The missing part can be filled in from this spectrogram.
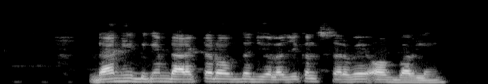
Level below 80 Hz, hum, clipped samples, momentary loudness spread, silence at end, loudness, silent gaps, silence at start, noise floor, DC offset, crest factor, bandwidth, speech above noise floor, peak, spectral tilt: -52 dBFS; none; under 0.1%; 8 LU; 0.45 s; -18 LUFS; none; 0.9 s; -64 dBFS; under 0.1%; 16 dB; 6.8 kHz; 47 dB; -2 dBFS; -8.5 dB/octave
